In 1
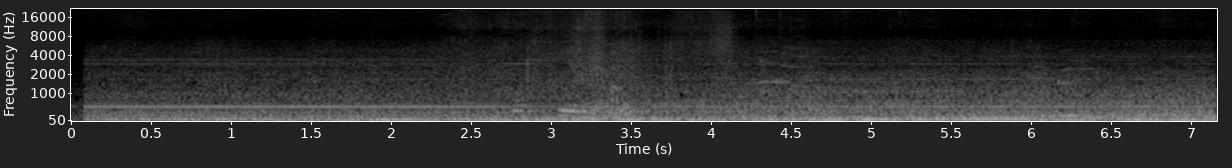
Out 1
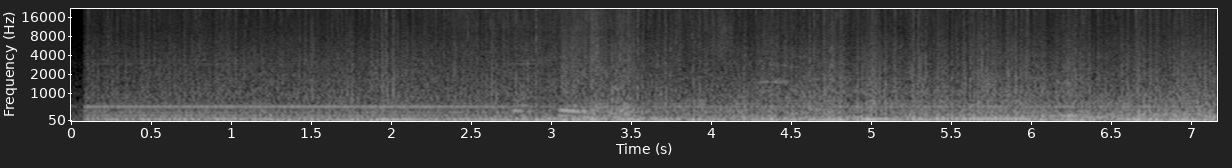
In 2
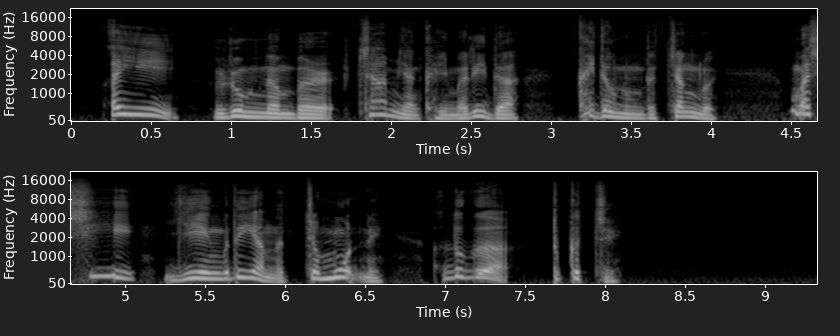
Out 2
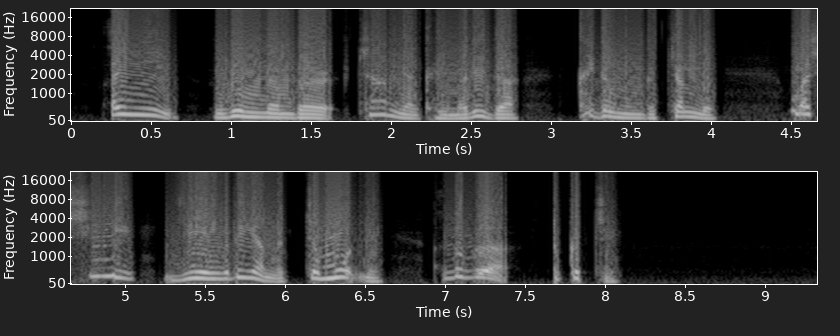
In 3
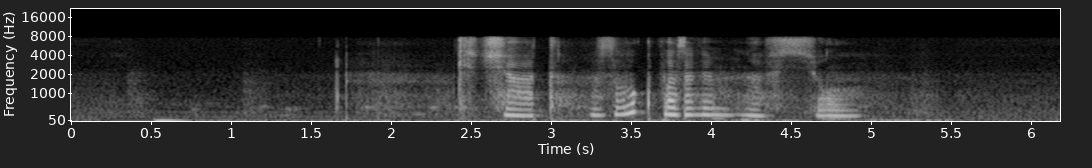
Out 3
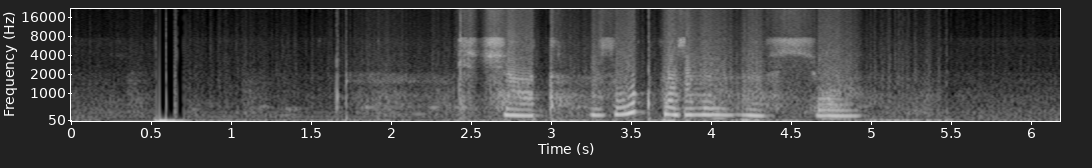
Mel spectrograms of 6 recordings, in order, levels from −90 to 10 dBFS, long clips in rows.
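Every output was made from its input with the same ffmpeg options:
-af "acrusher=bits=2:mode=log:mix=0:aa=0.000001,acontrast=32,aeval=exprs='0.422*(abs(mod(val(0)/0.422+3,4)-2)-1)':c=same"

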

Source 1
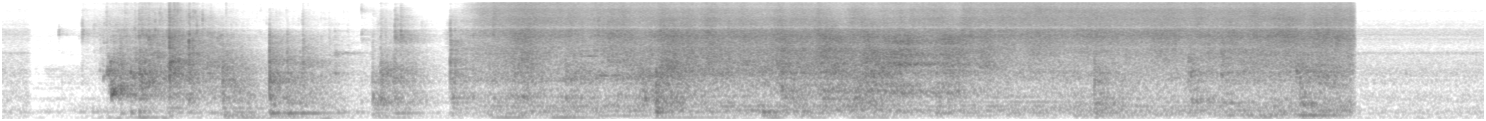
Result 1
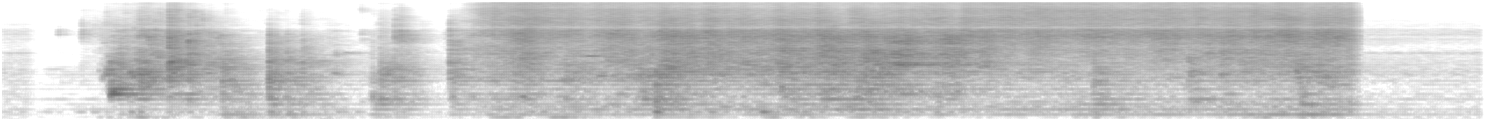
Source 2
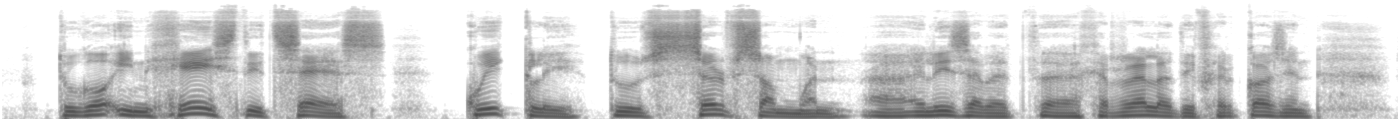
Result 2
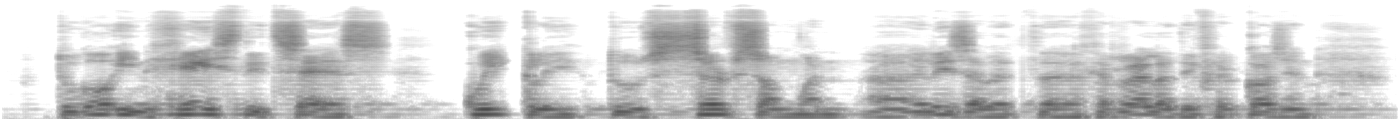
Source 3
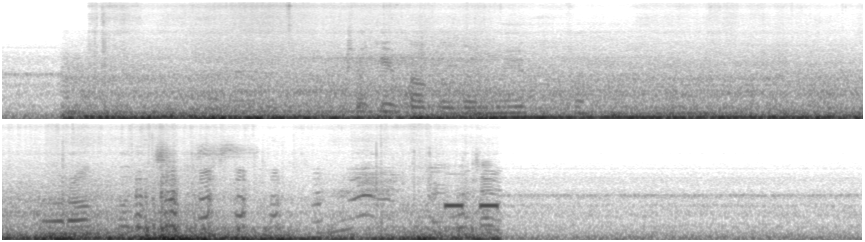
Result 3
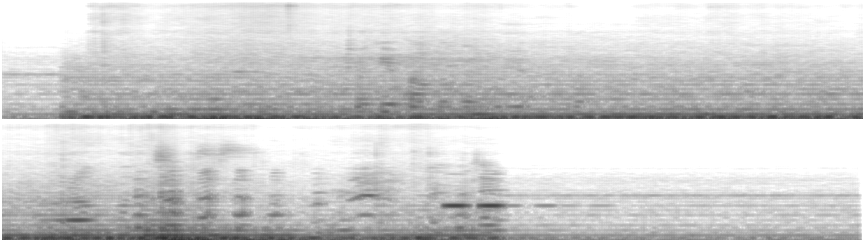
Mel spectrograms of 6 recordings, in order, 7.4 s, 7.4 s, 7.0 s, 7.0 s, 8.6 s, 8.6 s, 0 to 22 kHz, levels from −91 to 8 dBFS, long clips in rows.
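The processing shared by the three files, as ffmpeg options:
-filter_complex "[0:a]afftfilt=real='hypot(re,im)*cos(PI*b)':imag='0':win_size=2048:overlap=0.75,asplit=2[s0][s1];[s1]adelay=29,volume=0.447[s2];[s0][s2]amix=inputs=2:normalize=0,asplit=2[s3][s4];[s4]adelay=279,lowpass=f=990:p=1,volume=0.0708,asplit=2[s5][s6];[s6]adelay=279,lowpass=f=990:p=1,volume=0.3[s7];[s3][s5][s7]amix=inputs=3:normalize=0"

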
